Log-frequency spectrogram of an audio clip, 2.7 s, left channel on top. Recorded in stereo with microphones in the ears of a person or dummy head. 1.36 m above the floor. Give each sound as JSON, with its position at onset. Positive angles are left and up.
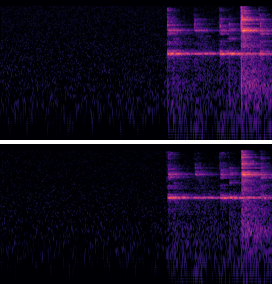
{"t": 1.7, "sound": "cutlery clinking", "side_deg": 30, "distance_m": 0.5}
